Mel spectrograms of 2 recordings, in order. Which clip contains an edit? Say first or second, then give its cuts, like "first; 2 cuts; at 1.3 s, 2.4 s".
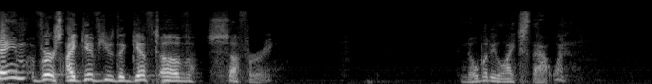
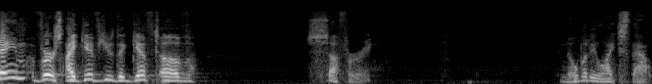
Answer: first; 1 cut; at 2.0 s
